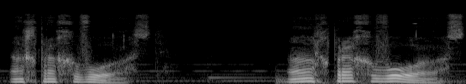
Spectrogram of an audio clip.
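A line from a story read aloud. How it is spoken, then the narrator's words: Hoarse wheeze through teeth. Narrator (Russian): сквозь зубы сипела Пелагея Ивановна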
